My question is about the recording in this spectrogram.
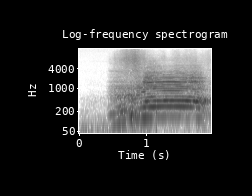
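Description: A calf moos in a farmyard: one loud, sustained, low call rising into a steady tone for over a second and a half, heard alone with no talk.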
